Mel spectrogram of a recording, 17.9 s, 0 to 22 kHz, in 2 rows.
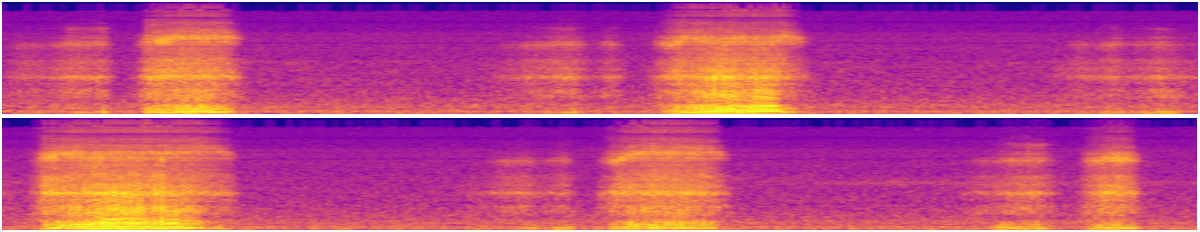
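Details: Real-time recording of a woman asleep overnight, very tired, no talking (labelled REM sleep): loud, rattling snores about 14 a minute, some with a softer lead-in, over quiet room noise; snoring.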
